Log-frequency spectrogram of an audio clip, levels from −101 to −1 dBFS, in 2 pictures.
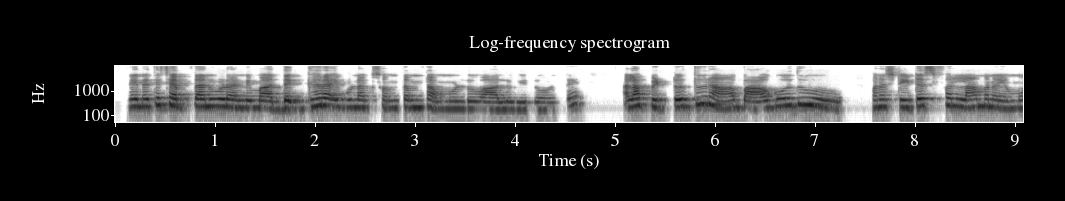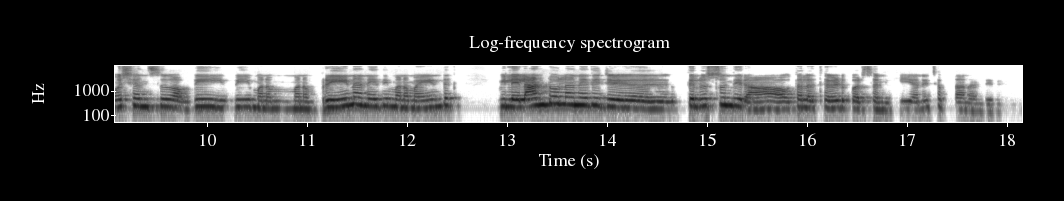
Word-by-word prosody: నేనైతే 245 Hz, +3 st, +1 dB
చెప్తాను 250 Hz, -1 st, +4 dB
కూడా 245 Hz, -1 st, +5 dB
అండి. 220 Hz, 0 st, 0 dB
మా 210 Hz, -, +7 dB, 0.2 s
దగ్గర 210 Hz, +6 st, +1 dB
ఇప్పుడు 230 Hz, -1 st, -5 dB
నాకు 220 Hz, -1 st, -5 dB
సొంతం 215 Hz, +1 st, -5 dB, 0.2 s
తమ్ముళ్ళు 200 Hz, -1 st, -4 dB
వాళ్ళు 185 Hz, 0 st, 0 dB
వీళ్ళు 185 Hz, 0 st, -7 dB
ఉంటే 190 Hz, +11 st, -10 dB, 0.5 s
"అలా 245 Hz, +3 st, +7 dB
పెట్టొద్దు 235 Hz, +4 st, +2 dB
రా 245 Hz, -, +4 dB, 0.3 s
బాగోదు." 250 Hz, +9 st, +2 dB, 0.7 s
మన 235 Hz, -, -1 dB
స్టేటస్ 235 Hz, +3 st, +1 dB
వల్ల 250 Hz, -4 st, 0 dB, 0.2 s
మన 245 Hz, -1 st, -1 dB, 0.2 s
ఎమోషన్స్ 240 Hz, +3 st, -2 dB, 0.2 s
అవ్వి, 240 Hz, +5 st, -3 dB, 0.2 s
ఇవ్వి 235 Hz, +2 st, -7 dB
మనం 200 Hz, -1 st, -6 dB, 0.2 s
మన 200 Hz, -1 st, -3 dB, 0.2 s
బ్రెయిన్ 240 Hz, +6 st, +4 dB
అనేది 255 Hz, -1 st, -1 dB
మన 220 Hz, -, -3 dB
మైండ్ 235 Hz, +5 st, -3 dB, 0.5 s
వీళ్ళు 240 Hz, -1 st, +3 dB
ఎలాంటోళ్ళనేది 285 Hz, +2 st, +5 dB
జా 240 Hz, -, +5 dB, 0.8 s
తెలుస్తుంది 255 Hz, +1 st, +1 dB
రా, 185 Hz, -, +1 dB, 0.2 s
అవతల 210 Hz, +4 st, -3 dB
థర్డ్ 215 Hz, 0 st, -1 dB
పర్సన్‌కి 190 Hz, 0 st, -8 dB
అని 210 Hz, +3 st, -10 dB
చెప్తానండి 170 Hz, -9 st, -11 dB
నేను. 155 Hz, -, -33 dB
230 Hz, 135 wpm, -20 LUFS, 205-250 Hz, 0.8 s, మా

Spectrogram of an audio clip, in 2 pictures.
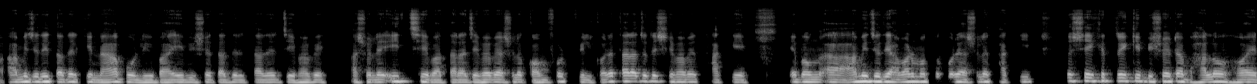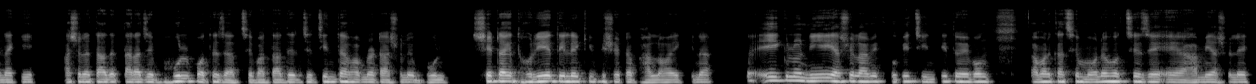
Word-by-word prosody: আমি 115 Hz, +3 st, +3 dB
যদি 120 Hz, +1 st, +5 dB
তাদেরকে 115 Hz, +1 st, 0 dB
না 100 Hz, -, +1 dB, 0.2 s
বলি 100 Hz, -2 st, +1 dB
বা, 100 Hz, -, 0 dB
এ -, -, +2 dB
বিষয়ে 100 Hz, +1 st, -4 dB
তাদের 100 Hz, +1 st, -1 dB
তাদের 105 Hz, 0 st, -1 dB
যেভাবে 100 Hz, +1 st, 0 dB, 0.4 s
আসলে 110 Hz, +3 st, -1 dB, 0.2 s
ইচ্ছে 130 Hz, -2 st, 0 dB
বা, 105 Hz, -, +1 dB
তারা 105 Hz, 0 st, -1 dB
যেভাবে 105 Hz, +1 st, +2 dB
আসলে 110 Hz, +2 st, -3 dB
কমফোর্ট 100 Hz, +5 st, -1 dB
ফিল 105 Hz, -3 st, -4 dB
করে, 105 Hz, +5 st, +1 dB
তারা 140 Hz, 0 st, +3 dB
যদি 140 Hz, 0 st, +1 dB
সেভাবে 115 Hz, -2 st, -1 dB, 0.2 s
থাকে 105 Hz, +1 st, -6 dB, 0.5 s
এবং 115 Hz, +1 st, +2 dB, 0.2 s
আ -, -, 0 dB, 0.2 s
আমি 130 Hz, +3 st, +8 dB
যদি 125 Hz, -1 st, +6 dB
আমার 120 Hz, +2 st, +3 dB
মত 120 Hz, 0 st, +1 dB
করে 120 Hz, -, +2 dB
আসলে 115 Hz, +4 st, -2 dB
থাকি, 110 Hz, +2 st, -8 dB, 0.4 s
তো -, -, -8 dB
সেক্ষেত্রে 155 Hz, 0 st, +1 dB
কি 150 Hz, -, +1 dB
বিষয়টা 130 Hz, 0 st, +2 dB, 0.2 s
ভালো 110 Hz, +4 st, +2 dB, 0.2 s
হয় 110 Hz, +1 st, +1 dB
নাকি? 105 Hz, +2 st, -4 dB, 0.4 s
আসলে 115 Hz, +2 st, +1 dB
তাদের 115 Hz, +1 st, +1 dB
তারা 115 Hz, 0 st, +2 dB
যে, -, -, +4 dB, 0.2 s
ভুল 135 Hz, +7 st, +4 dB
পথে 115 Hz, +1 st, +1 dB
যাচ্ছে 95 Hz, +1 st, -2 dB
বা, 100 Hz, -, +1 dB
তাদের 105 Hz, +1 st, 0 dB
যে, 110 Hz, -, 0 dB
চিন্তা 120 Hz, +1 st, +1 dB
ভাবনাটা 110 Hz, -1 st, -1 dB
আসলে 105 Hz, +3 st, -3 dB
ভুল, 105 Hz, 0 st, 0 dB, 0.4 s
সেটা 140 Hz, +1 st, +4 dB, 0.2 s
ধরিয়ে 125 Hz, +4 st, +6 dB
দিলে 130 Hz, -1 st, +5 dB
কি 130 Hz, -, -6 dB
বিষয়টা 115 Hz, -2 st, -3 dB
ভালো 100 Hz, 0 st, -1 dB
হয় 105 Hz, 0 st, -1 dB
কিনা? 110 Hz, +2 st, -5 dB, 0.4 s
তো -, -, -8 dB, 0.2 s
এইগুলো 180 Hz, 0 st, +2 dB
নিয়েই 155 Hz, +1 st, +3 dB
আসলে 135 Hz, 0 st, +1 dB
আমি 130 Hz, +1 st, +2 dB
খুবই 120 Hz, +4 st, -2 dB
চিন্তিত 120 Hz, +2 st, -4 dB, 0.2 s
এবং 120 Hz, +1 st, +3 dB, 0.5 s
আমার 120 Hz, +1 st, +3 dB
কাছে 120 Hz, 0 st, -1 dB
মনে 115 Hz, +3 st, +2 dB
হচ্ছে 130 Hz, 0 st, +2 dB
যে, 120 Hz, -, +2 dB, 0.2 s
এ -, -, -1 dB, 0.2 s
আমি 110 Hz, +2 st, -2 dB
আসলে 110 Hz, +4 st, -4 dB
115 Hz, 185 wpm, -22 LUFS, 105-125 Hz, 0.5 s, আমি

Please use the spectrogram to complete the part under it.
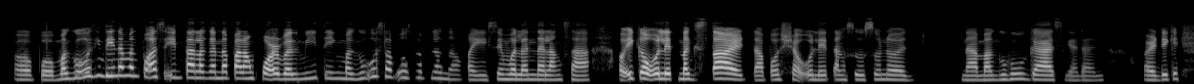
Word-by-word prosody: Opo, 220 Hz, -1 st, -5 dB
mag-uu 300 Hz, +9 st, -1 dB
hindi 395 Hz, 0 st, 0 dB
naman 405 Hz, -1 st, +1 dB
po 360 Hz, -, -3 dB
as 330 Hz, +2 st, +3 dB
in 315 Hz, -, -6 dB
talaga 300 Hz, -1 st, +3 dB
na 295 Hz, -, +2 dB
parang 280 Hz, -1 st, +4 dB
formal 245 Hz, -1 st, +3 dB
meeting, 280 Hz, +1 st, -10 dB
mag 260 Hz, -2 st, -4 dB
uusap-usap 310 Hz, -1 st, -7 dB
lang, 285 Hz, -1 st, -10 dB, 0.2 s
"Okey," 210 Hz, -1 st, -8 dB
simulan 235 Hz, -2 st, -2 dB
na 220 Hz, -, 0 dB
lang 215 Hz, +1 st, -3 dB
sa 210 Hz, -2 st, -3 dB, 0.3 s
"o, -, -, +1 dB
ikaw 265 Hz, -2 st, +5 dB
ulit 250 Hz, +1 st, +5 dB
mag-start, 245 Hz, -1 st, +6 dB
tapos 205 Hz, +3 st, -4 dB
siya -, -, -4 dB
ulit 215 Hz, -1 st, -5 dB
ang 220 Hz, -, -5 dB
susunod 220 Hz, 0 st, -7 dB, 0.6 s
na 205 Hz, 0 st, -2 dB
maghuhugas." 220 Hz, 0 st, -3 dB
gano'n 195 Hz, 0 st, -17 dB, 0.4 s
or 210 Hz, -, -1 dB
'di 225 Hz, +4 st, -4 dB
kay -, -, -51 dB
245 Hz, 175 wpm, -24 LUFS, 215-285 Hz, 0.6 s, mag-start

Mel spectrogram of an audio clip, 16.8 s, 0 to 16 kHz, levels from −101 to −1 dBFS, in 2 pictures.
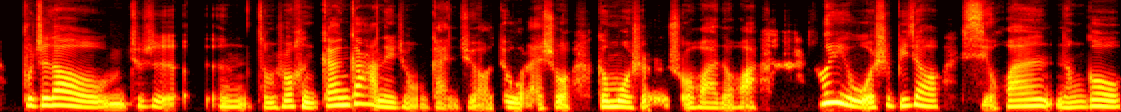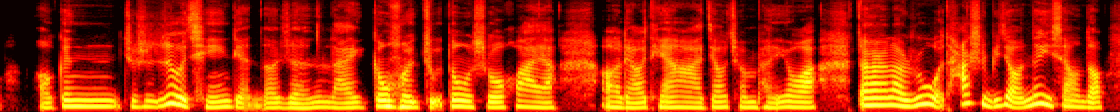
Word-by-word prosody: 不 230 Hz, -, 0 dB
知 235 Hz, -, +4 dB
道 210 Hz, -7 st, +3 dB, 0.2 s
就 205 Hz, -, -10 dB
是 190 Hz, -2 st, -5 dB, 0.3 s
嗯， 95 Hz, -1 st, -4 dB
怎 165 Hz, -, -6 dB
么 165 Hz, -, -5 dB
说， 195 Hz, 0 st, 0 dB
很 170 Hz, -6 st, 0 dB
尴 230 Hz, +4 st, +3 dB
尬 280 Hz, -4 st, +1 dB
那 180 Hz, -3 st, +1 dB
种 85 Hz, -, -8 dB
感 -, -, -9 dB
觉 -, -, -8 dB
啊， -, -, -7 dB
对 -, -, -3 dB
我 -, -, -1 dB
来 -, -, -8 dB
说， -, -, -2 dB, 0.2 s
跟 185 Hz, -1 st, +2 dB
陌 185 Hz, -2 st, +3 dB
生 -, -, -5 dB
人 440 Hz, -, -8 dB
说 -, -, -5 dB
话 -, -, -2 dB
的 -, -, -5 dB
话。 -, -, -2 dB, 0.5 s
所 305 Hz, +3 st, +8 dB
以 315 Hz, -6 st, +8 dB
我 200 Hz, -, +4 dB
是 225 Hz, -, -4 dB
比 215 Hz, +2 st, -2 dB
较 200 Hz, -6 st, 0 dB
喜 -, -, -4 dB
欢 205 Hz, +2 st, +1 dB
能 170 Hz, +2 st, -2 dB
够， 195 Hz, -1 st, +2 dB, 0.2 s
啊， 155 Hz, -, -6 dB
跟 200 Hz, -1 st, +2 dB
就 190 Hz, -, -6 dB
是 190 Hz, 0 st, -4 dB
热 250 Hz, +4 st, +5 dB
情 175 Hz, -3 st, -2 dB
一 -, -, +1 dB
点 170 Hz, -4 st, -5 dB
的 160 Hz, 0 st, -4 dB
人 155 Hz, +2 st, -3 dB
来 160 Hz, +1 st, -4 dB
跟 195 Hz, 0 st, +5 dB
我 180 Hz, -1 st, +5 dB
主 170 Hz, -, -3 dB
动 195 Hz, -2 st, +2 dB
说 170 Hz, -1 st, -1 dB
话 180 Hz, -1 st, -2 dB
呀， 165 Hz, 0 st, -2 dB, 0.3 s
啊， 170 Hz, -, -1 dB
聊 160 Hz, -1 st, -1 dB
天 170 Hz, 0 st, -2 dB
啊， 165 Hz, -2 st, -2 dB
交 175 Hz, +2 st, -3 dB
成 170 Hz, -1 st, -4 dB
朋 165 Hz, -1 st, -4 dB
友 180 Hz, 0 st, -1 dB
啊。 170 Hz, 0 st, +2 dB, 0.3 s
当 235 Hz, +1 st, +5 dB
然 240 Hz, -, +4 dB
了， 235 Hz, -3 st, +4 dB
如 245 Hz, +7 st, +4 dB
果 250 Hz, -, +3 dB
他 280 Hz, +2 st, 0 dB
是 300 Hz, -5 st, -1 dB
比 205 Hz, -3 st, 0 dB
较 165 Hz, -5 st, +2 dB
内 270 Hz, +4 st, +4 dB
向 190 Hz, -4 st, -2 dB
的， 170 Hz, -1 st, -1 dB
190 Hz, 280 characters per minute, -23 LUFS, 170-215 Hz, 0.5 s, 所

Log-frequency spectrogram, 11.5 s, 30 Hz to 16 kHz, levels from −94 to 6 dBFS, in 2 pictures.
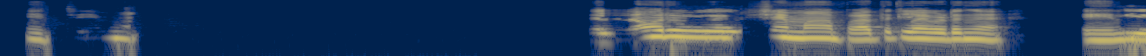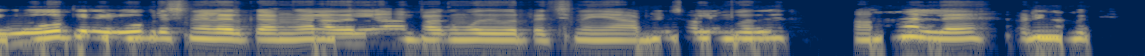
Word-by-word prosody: நிச்சயமா. 230 Hz, +3 st, -12 dB, 2.3 s
இதெல்லாம் 375 Hz, -9 st, -3 dB
ஒரு 275 Hz, -, +2 dB
வி 250 Hz, -, 0 dB, 0.2 s
விஷயமா? 240 Hz, -4 st, 0 dB, 0.2 s
பாத்துக்கலாம் 215 Hz, +3 st, -1 dB
விடுங்க. 205 Hz, 0 st, -1 dB, 0.6 s
"ஏங்க 185 Hz, +2 st, -3 dB
எவ்வளோ 200 Hz, +4 st, +4 dB
பேர் 245 Hz, -2 st, +4 dB
எவ்வளோ 225 Hz, +2 st, +4 dB
பிரச்சனைையில 215 Hz, -2 st, +4 dB
இருக்காங்க. 195 Hz, 0 st, 0 dB, 0.2 s
அதெல்லாம் 195 Hz, +2 st, -2 dB
பாக்கும்போது 190 Hz, 0 st, -1 dB
இது 185 Hz, -, +1 dB
ஒரு 180 Hz, -, -16 dB
பிரச்சனையா?" 185 Hz, +1 st, -5 dB
அப்டின்னு 215 Hz, +6 st, -8 dB
சொல்லும்போது. 220 Hz, 0 st, -2 dB, 0.5 s
அம்மால்ல. 225 Hz, +1 st, +2 dB, 0.3 s
அப்டின்னு 235 Hz, +2 st, +1 dB
நமக்கே 210 Hz, 0 st, -9 dB
210 Hz, 120 wpm, -20 LUFS, 195-230 Hz, 2.3 s, எவ்வளோ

